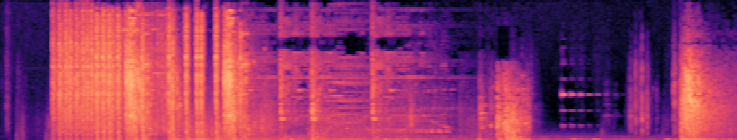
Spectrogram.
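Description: Rapid automatic gunfire rattles in the mobile shooter Call of Duty Mobile, loud, close bursts running several seconds, then pausing and resuming with short sharp volleys and mechanical clicks between.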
